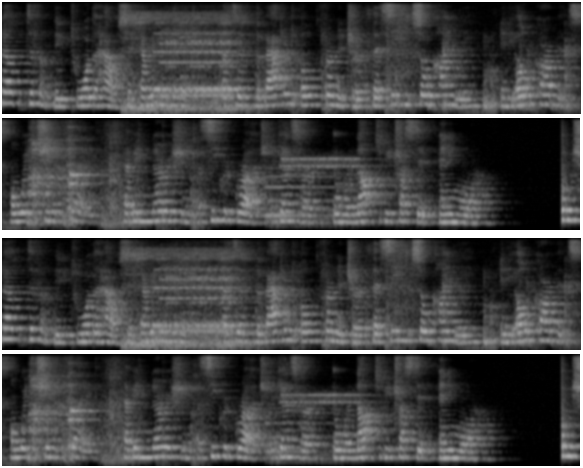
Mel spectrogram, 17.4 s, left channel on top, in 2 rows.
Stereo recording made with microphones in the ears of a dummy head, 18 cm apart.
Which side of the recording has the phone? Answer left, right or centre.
centre.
